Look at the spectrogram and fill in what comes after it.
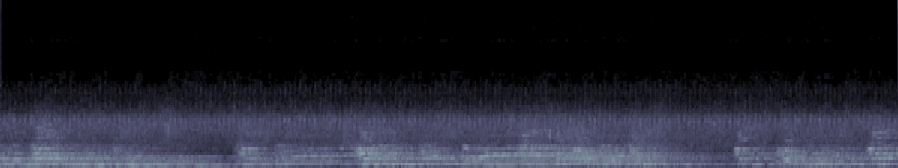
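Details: A pack of beagles running rabbits around a pond gives overlapping, ringing barks and bays in a steady, continuous chorus. It is their first run of the year, done to get them in shape, and an old dog lags behind.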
